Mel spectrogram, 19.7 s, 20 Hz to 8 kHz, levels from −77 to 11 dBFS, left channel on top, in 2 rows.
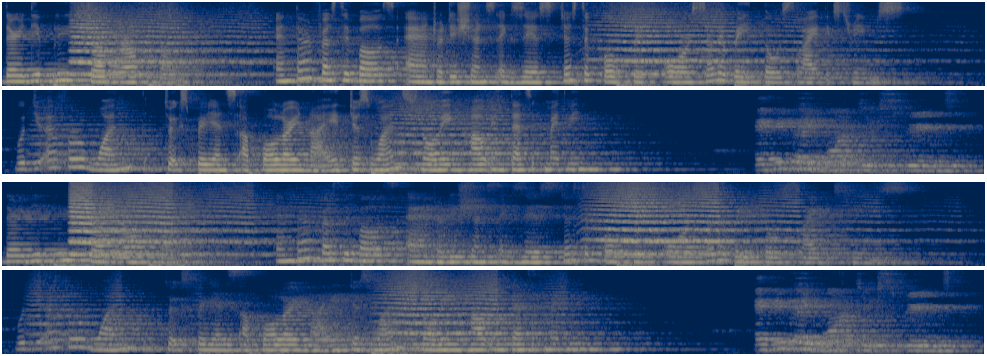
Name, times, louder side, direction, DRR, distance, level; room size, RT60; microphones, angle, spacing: voice 1, 0.0-1.9 2.7-9.0 10.0-11.1 11.5-15.7, left 3 dB, 75° left, 8 dB, 0.6 m, -26 dB
sound 1, 0.7-3.3 5.8-8.8 10.1-11.0 11.8-11.9 13.5-15.5, right 3 dB, 50° right, 0.8 m, -28 dB
voice 2, 17.4-19.3, right 1 dB, 75° right, -5 dB, 2.5 m, -31 dB
9.0 x 8.6 x 4.4 m, 2.3 s
head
